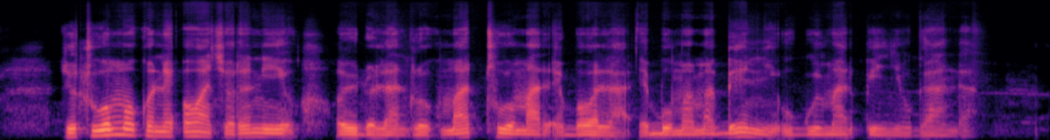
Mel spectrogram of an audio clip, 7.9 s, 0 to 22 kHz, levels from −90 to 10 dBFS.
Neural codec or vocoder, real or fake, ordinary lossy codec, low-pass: codec, 44.1 kHz, 7.8 kbps, DAC; fake; none; none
